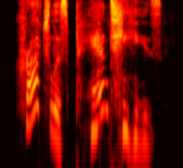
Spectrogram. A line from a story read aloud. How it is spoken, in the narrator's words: she laughed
